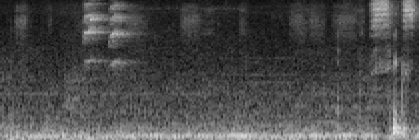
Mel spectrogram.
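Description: Marker writing on a whiteboard, giving short high squeaks about a second in and again near the end, over a steady low hum.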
